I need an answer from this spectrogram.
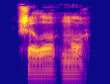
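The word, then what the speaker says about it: Шело-мо (שלמה): Его настоящее имя — Шелома, но вы, ребята, к сожалению, называете его Соломоном. Но я говорю о том, что когда я произношу его имя Шелома, вы, ребята, знаете иврит, когда я говорю Шелома, вы слышите это слово. Шело-мо. Шело-мо.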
